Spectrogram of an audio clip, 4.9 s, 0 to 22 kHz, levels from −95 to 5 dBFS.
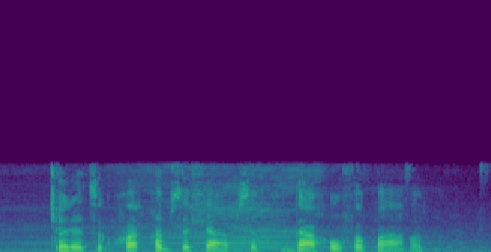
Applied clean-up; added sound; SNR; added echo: none; Motorcycle; 17 dB; none.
